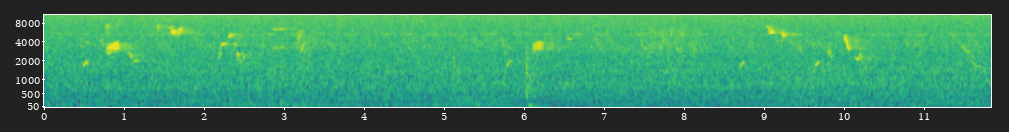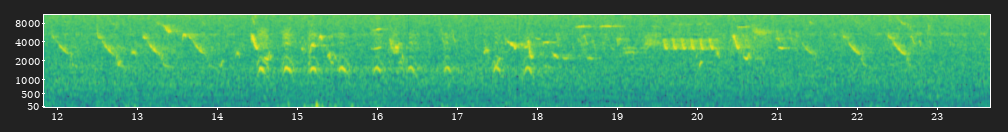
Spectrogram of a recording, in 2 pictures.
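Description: Wild birds calling faintly over steady outdoor background noise. Many short, high, downward-sliding chirps are scattered throughout, and in the second half comes a run of evenly repeated lower notes and a brief buzzy trill. There is one soft low bump a little past halfway.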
